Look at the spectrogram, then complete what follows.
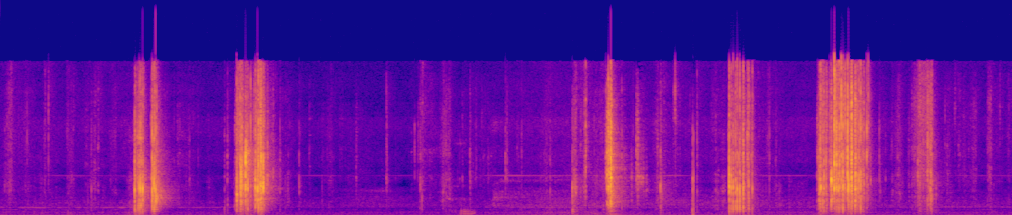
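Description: Tarot deck being shuffled by hand: about six short bursts of cards slapping and sliding, unevenly spaced, the longest about eight seconds in.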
